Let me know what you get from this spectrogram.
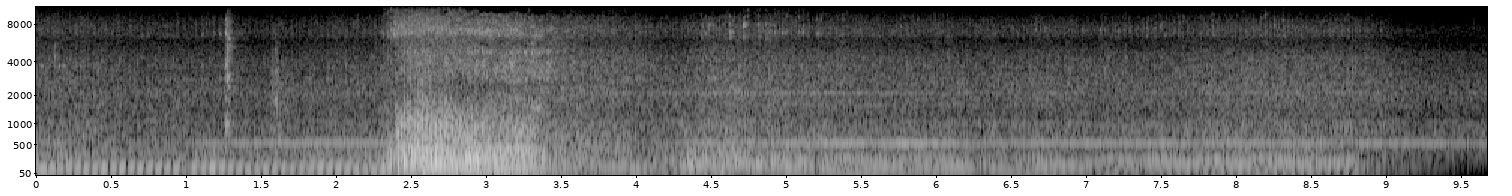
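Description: A vehicle engine running at low revs, with one louder surge lasting about a second, two and a half seconds in. The engine sound drops away near the end.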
